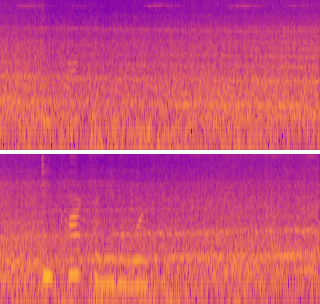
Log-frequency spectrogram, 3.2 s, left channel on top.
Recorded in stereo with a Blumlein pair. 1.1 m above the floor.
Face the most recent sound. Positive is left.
turn(degrees=-55)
